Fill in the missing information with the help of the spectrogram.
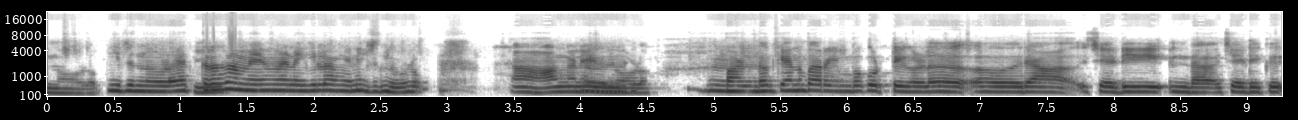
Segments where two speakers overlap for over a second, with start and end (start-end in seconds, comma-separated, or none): none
